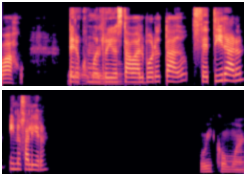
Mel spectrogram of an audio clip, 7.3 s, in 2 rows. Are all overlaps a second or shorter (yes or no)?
no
